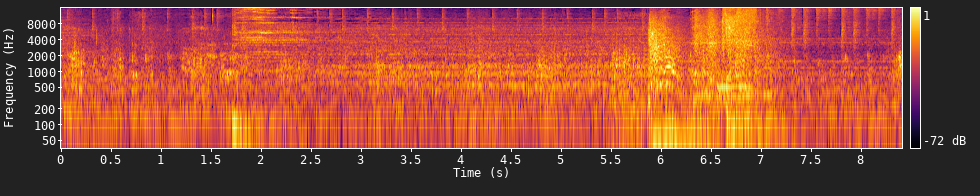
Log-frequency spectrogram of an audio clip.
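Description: Dogs are attacked in the fantasy role-playing game Divinity: Original Sin: a busy mix of growls, yelps and combat effects with two louder crashing bursts partway through.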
